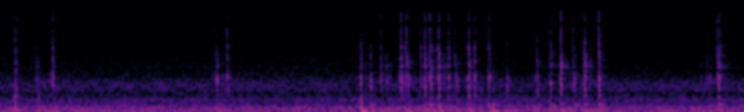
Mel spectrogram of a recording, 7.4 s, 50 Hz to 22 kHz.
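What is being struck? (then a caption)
Mechanical keyboard with plastic keycaps. Fingertips type on a white 60% Anne Pro 2 mechanical keyboard with plastic keycaps and blue lighting. A few short, sharp clacks open the clip, then a pause and a quick pair, before a dense, uneven flurry of bright, crisp keystrokes. The typing ends in one last tap over a steady low rumble.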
